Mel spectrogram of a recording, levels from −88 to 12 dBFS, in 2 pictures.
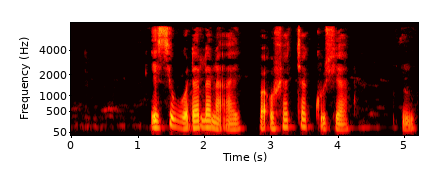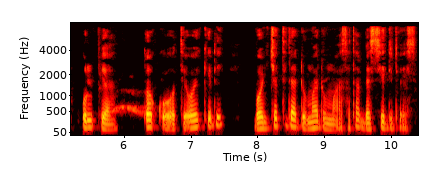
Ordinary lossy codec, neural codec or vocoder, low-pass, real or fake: MP3, 48 kbps; none; 7.2 kHz; real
